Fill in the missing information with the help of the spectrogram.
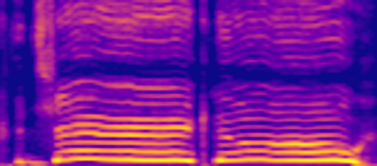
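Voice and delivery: long high wail of hammed-up grief; exaggerated anguished howl; mock crying. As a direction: stretch each word into a fake sob. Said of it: "I'm crying".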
